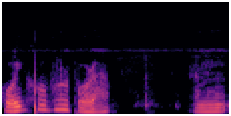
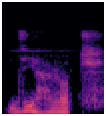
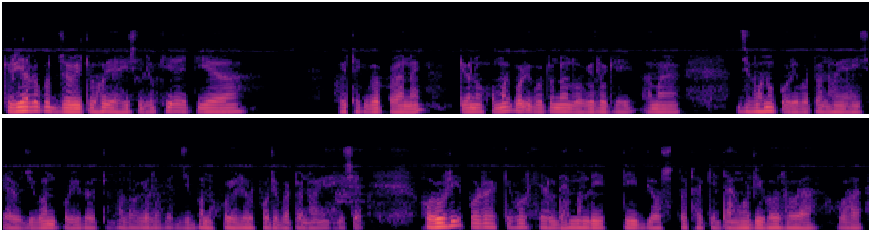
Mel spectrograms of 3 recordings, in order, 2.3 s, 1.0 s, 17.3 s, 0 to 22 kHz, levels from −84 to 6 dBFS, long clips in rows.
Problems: constant background noise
